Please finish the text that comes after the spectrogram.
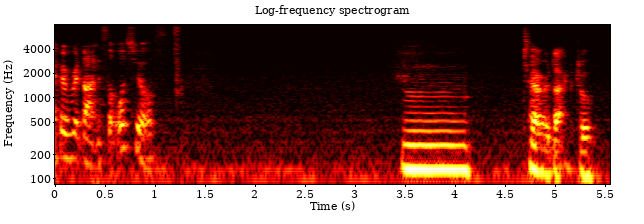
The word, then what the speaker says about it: pterodactyl: Um Pterodactyl. Pterodactyl. Cuz the P is silent.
